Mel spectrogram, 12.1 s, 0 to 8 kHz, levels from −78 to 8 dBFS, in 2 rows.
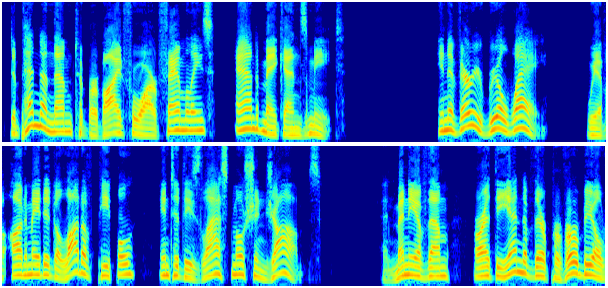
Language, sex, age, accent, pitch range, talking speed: English, male, 40-59, American, 110-165 Hz, 195 wpm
